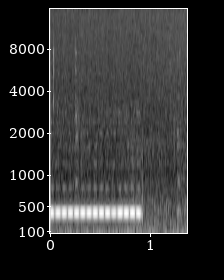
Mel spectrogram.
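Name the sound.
phone call ringing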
